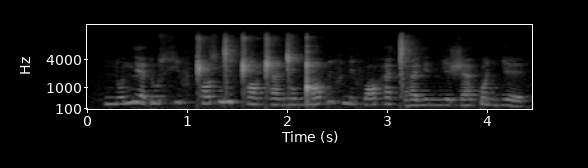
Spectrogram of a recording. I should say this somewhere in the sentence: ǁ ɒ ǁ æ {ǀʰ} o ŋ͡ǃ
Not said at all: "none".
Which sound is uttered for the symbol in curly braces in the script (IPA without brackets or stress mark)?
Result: ŋ͡ǀ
